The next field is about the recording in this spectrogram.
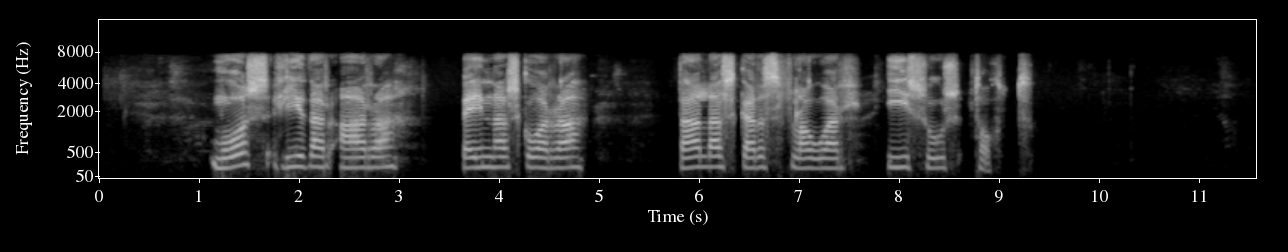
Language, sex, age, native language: Icelandic, female, 80-89, Icelandic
